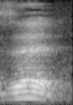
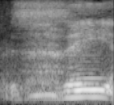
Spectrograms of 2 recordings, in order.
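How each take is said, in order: First: It is said as zed, British style. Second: It is said as zee, American style.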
